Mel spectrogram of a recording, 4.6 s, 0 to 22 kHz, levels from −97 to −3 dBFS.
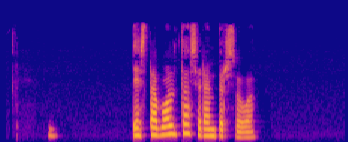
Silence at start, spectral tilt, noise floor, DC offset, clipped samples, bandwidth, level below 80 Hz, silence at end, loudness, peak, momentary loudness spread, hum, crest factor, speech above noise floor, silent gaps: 0.65 s; -5 dB/octave; -77 dBFS; under 0.1%; under 0.1%; 11.5 kHz; -72 dBFS; 1.25 s; -21 LUFS; -2 dBFS; 23 LU; none; 22 dB; 57 dB; none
